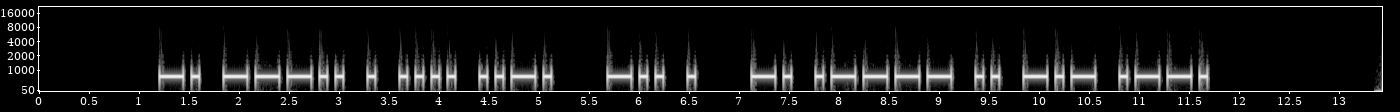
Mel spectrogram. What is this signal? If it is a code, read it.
Morse code, heard as a keyed tone, about 15 wpm, 700 Hz. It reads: N8EHF DE N1IKP
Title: USA Callsign DE Callsign - 5 Characters - 15wpm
